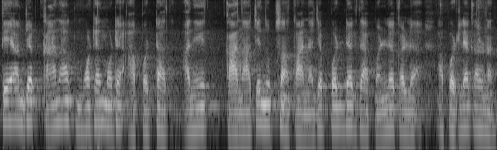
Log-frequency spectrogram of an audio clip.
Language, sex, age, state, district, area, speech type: Goan Konkani, male, 60+, Goa, Canacona, rural, spontaneous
